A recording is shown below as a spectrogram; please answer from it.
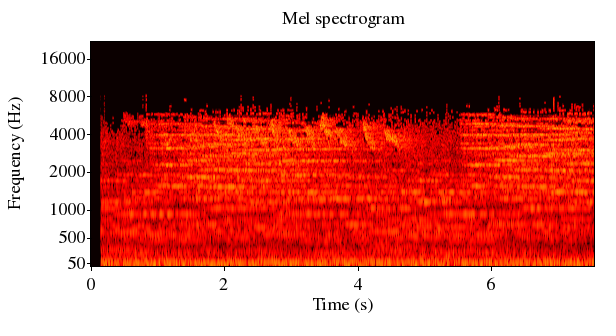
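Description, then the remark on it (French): The bells of St George's Cathedral in Cape Town, South Africa, ring for 10 minutes without pause, their loud overlapping strikes blending into a dense, shimmering wash of sustained metallic tones. No voices are heard. “Les cloches de la cathédrale Saint-Georges sonnent pendant 10 minutes.”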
